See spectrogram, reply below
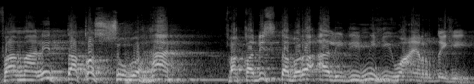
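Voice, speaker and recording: A male preacher delivers a spirited live sermon. He mimics the people he talks about and climbs into shouts. The sound is roomy, with a faint murmur behind him. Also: high-pitched, a little slow, a little hiss or hum. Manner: animated, mimics askers and rises to shouts. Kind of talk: lively sermon answering audience questions. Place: large hall with a live audience.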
